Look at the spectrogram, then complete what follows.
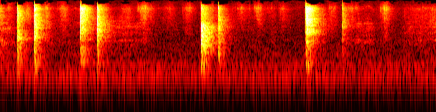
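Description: Hands slapping and patting raw ground-beef meatloaf mixture into a rough square: about eight short, sharp slaps at irregular intervals, the loudest about two and a half seconds in.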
